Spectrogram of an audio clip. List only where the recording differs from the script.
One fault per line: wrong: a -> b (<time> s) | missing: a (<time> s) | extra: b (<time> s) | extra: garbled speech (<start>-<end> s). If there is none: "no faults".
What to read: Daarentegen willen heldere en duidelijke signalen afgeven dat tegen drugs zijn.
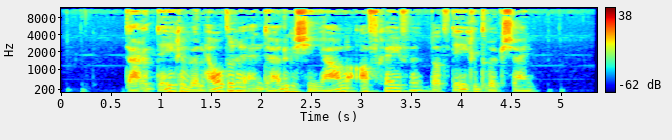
no faults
